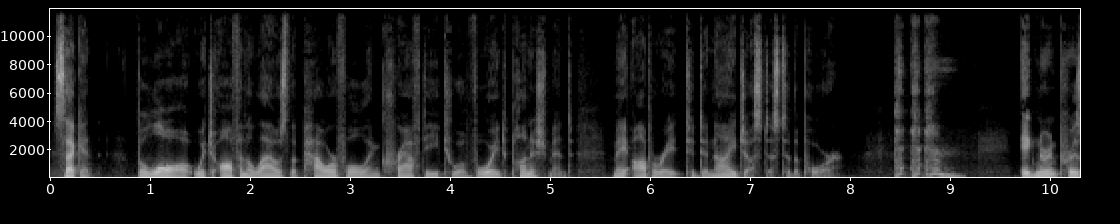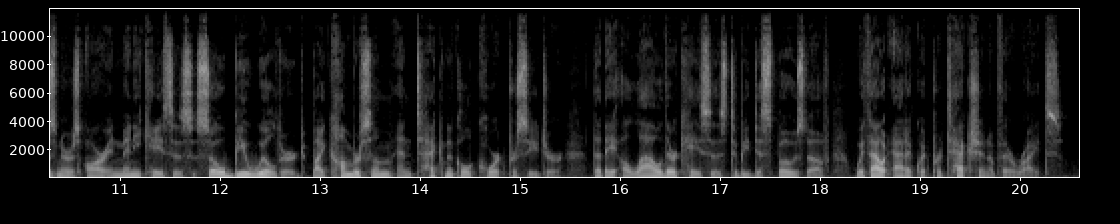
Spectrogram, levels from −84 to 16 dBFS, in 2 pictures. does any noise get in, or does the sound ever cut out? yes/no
yes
